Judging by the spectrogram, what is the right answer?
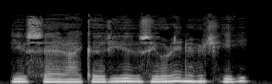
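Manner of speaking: tiny, barely audible, tearful voice. A boy speaks to the girl kneeling in front of him, in a very small voice. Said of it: "In a very small voice".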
